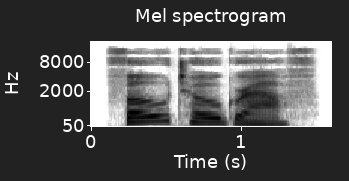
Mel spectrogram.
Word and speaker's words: photograph: Photograph. Now, photographer. Notice how the stress changes when the word becomes longer.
